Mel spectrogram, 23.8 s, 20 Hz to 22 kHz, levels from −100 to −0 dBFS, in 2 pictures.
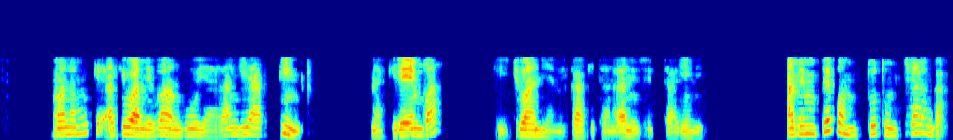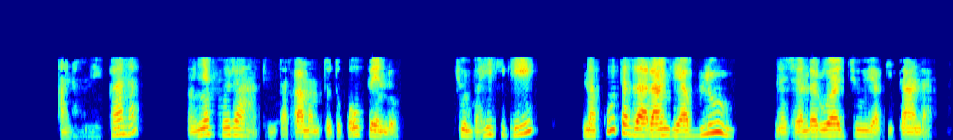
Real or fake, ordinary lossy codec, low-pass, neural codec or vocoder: fake; AAC, 16 kbps; 7.2 kHz; vocoder, 22.05 kHz, 80 mel bands, Vocos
